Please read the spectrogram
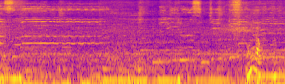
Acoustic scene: car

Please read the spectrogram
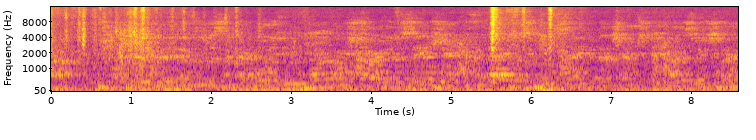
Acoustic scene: restaurant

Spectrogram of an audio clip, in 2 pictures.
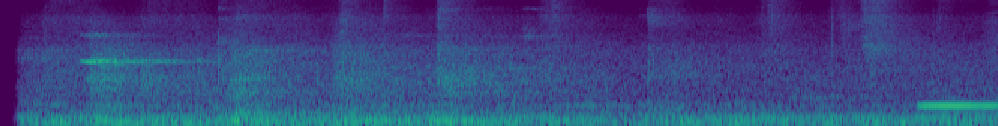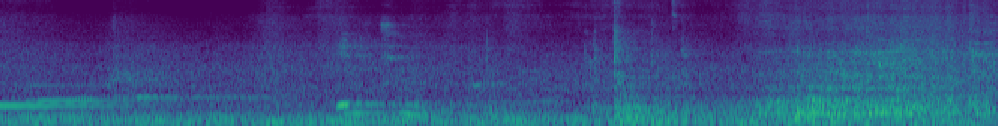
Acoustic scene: elevator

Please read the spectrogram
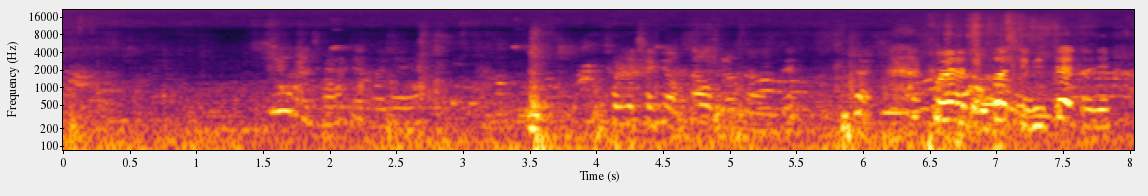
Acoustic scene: residential area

